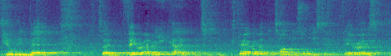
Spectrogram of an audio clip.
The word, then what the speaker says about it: Necho: So Pharaoh Necho, which was the Pharaoh at the time, there's all these different pharaohs, N-E-C-O, that was his name, Necho, Pharaoh Necho, it rhymes.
